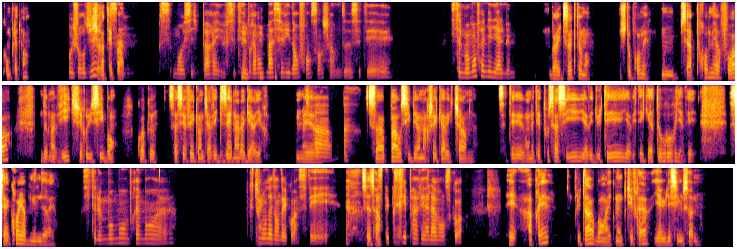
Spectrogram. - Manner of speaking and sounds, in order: stressed: "ma"; chuckle; laughing while speaking: "il y avait des gâteaux"; chuckle; stressed: "préparé"; tapping
- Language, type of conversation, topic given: French, unstructured, Quel rôle les plateformes de streaming jouent-elles dans vos loisirs ?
